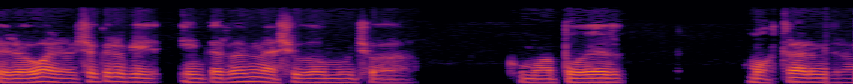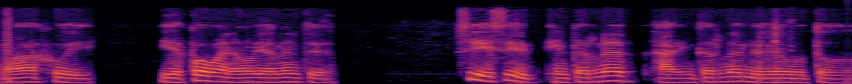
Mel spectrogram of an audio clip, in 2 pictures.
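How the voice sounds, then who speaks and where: This man talks fairly slowly in a medium pitch with fairly even intonation and a dark, mellow tone. His long, frequent pauses come through in a dry, close sound with no echo. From Argentina, Santa Fe and Rosario. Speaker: illustrator. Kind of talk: casual interview chat. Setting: video call.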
